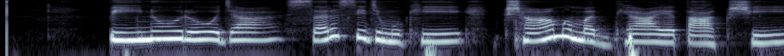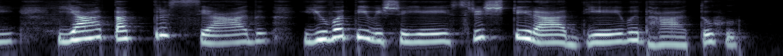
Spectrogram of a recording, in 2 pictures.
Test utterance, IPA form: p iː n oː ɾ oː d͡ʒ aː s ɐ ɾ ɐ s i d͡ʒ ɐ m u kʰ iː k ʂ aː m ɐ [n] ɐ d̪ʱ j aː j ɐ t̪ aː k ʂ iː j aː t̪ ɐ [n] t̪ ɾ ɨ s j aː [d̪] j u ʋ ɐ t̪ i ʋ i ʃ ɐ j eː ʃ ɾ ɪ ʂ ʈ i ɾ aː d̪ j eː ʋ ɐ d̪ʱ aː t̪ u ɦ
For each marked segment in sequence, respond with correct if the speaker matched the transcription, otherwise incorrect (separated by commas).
incorrect, incorrect, correct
